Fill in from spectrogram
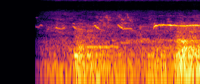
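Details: A crested lark (Galerida cristata) singing in Quetta gives a few short, slurred whistles followed by one long, steady whistled note, over a low rumbling background noise.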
